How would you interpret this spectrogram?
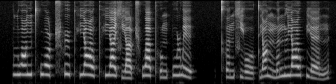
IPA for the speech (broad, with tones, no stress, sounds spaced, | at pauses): l w ɑ˥ ŋ t̪ʰ w ɔ˥˧ ʈ͡ʂʰ ɻ̩˥˧ pʰ j ɑ˥˧ ʊ̯ pʰ j ä˥˩ ɕ j ä˨˩ ʈ͡ʂʰ w ä˥˩ pʰ ʊ˧˥ ŋ p u˥ ɻ w e˨ ɪ̯ | kʰ ə˧˥ n ɕ j o˨˩ ʊ̯ t̪ j ɑ˥˩ ŋ n̪ ə˥ n l j ɑ˥ ʊ̯ p j ɛ˨˩˦ n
